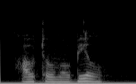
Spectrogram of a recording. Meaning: automobile, car
- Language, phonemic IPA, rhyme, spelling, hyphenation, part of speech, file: Dutch, /ɑu̯.toː.moːˈbil/, -il, automobiel, au‧to‧mo‧biel, noun, Nl-automobiel.ogg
